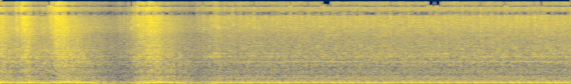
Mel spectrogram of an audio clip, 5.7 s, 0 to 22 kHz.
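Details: 1962 Chrysler New Yorker 440 V8, cold start before a carb-first tune-up: low rumble stumbles and surges unevenly on first throttle blips, then settles to steady idle; sputter mostly attributed to being cold, cause not confirmed.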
